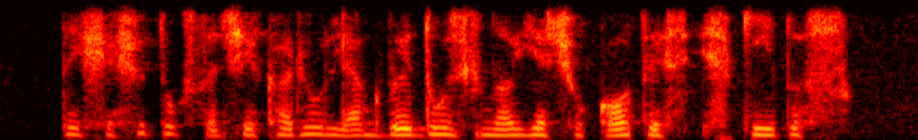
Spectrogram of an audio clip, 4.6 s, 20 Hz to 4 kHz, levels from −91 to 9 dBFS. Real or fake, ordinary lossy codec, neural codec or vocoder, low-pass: real; Opus, 24 kbps; none; 3.6 kHz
